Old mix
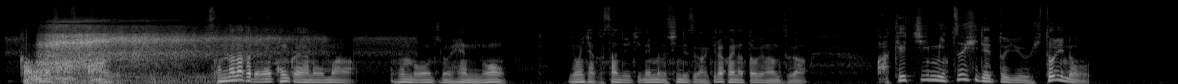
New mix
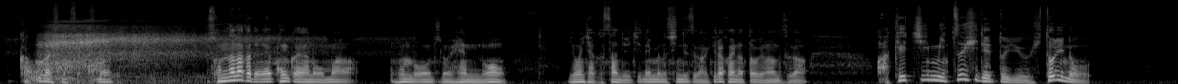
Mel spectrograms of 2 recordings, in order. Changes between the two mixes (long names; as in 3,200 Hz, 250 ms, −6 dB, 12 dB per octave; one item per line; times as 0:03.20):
speech +4.5 dB
background −6.0 dB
